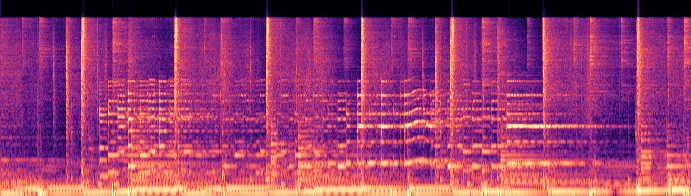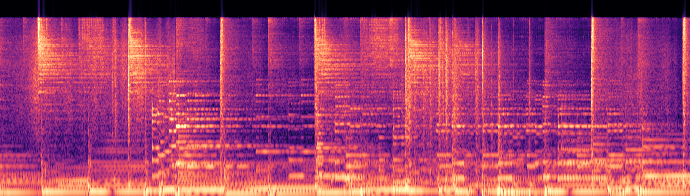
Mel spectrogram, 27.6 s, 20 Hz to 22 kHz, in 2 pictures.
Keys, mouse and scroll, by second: 0.6-2.6 shift+drag, 2.6-4.5 drag, 8.0 click, 11.6-18.8 drag, 20.7 click, 22.5 click, 23.4 ctrl+z, 23.7 click, 24.5-24.9 scroll up 1, 25.0 click, 25.8 alt+scroll up 1, 26.1 click, 26.2 alt+scroll down 1, 26.6 click, 27.5 click.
